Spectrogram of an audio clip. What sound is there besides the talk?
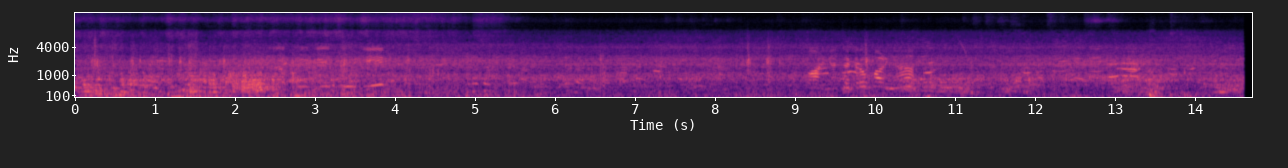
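train running, rail carriage noise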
